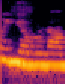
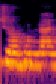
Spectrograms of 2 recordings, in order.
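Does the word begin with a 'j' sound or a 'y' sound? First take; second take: y; j. First: The word begins with a 'y' sound. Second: The word begins with a 'j' sound. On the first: The speaker calls it right. "उसको यमुना बोला जाता है" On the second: The speaker calls it wrong. "उसको बोलते हैं जमुना नदी, तो वो गलत है"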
